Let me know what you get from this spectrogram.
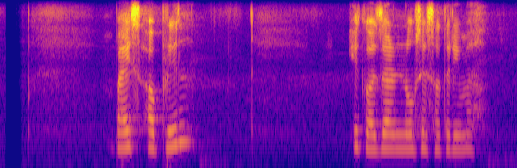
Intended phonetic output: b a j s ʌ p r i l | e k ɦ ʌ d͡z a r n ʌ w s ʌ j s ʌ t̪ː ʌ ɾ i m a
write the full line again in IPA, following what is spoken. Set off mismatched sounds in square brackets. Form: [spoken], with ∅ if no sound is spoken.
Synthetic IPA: b a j s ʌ p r i l | e k ɦ ʌ d͡z a r n ʌ w s ʌ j s ʌ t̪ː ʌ ɾ i m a

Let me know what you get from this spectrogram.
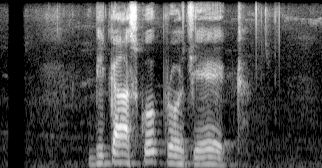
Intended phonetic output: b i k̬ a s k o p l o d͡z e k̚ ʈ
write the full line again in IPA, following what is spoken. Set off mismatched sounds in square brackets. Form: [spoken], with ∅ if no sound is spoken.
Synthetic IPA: b i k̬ a s k o p [r] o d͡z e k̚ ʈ

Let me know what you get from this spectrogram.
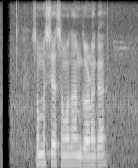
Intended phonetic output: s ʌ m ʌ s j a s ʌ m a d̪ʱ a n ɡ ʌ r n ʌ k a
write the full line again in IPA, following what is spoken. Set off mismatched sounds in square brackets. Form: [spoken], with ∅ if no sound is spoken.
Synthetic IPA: s ʌ m ʌ s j a s ʌ m a d̪ʱ a n ɡ ʌ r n ʌ k a

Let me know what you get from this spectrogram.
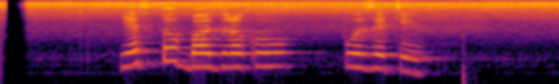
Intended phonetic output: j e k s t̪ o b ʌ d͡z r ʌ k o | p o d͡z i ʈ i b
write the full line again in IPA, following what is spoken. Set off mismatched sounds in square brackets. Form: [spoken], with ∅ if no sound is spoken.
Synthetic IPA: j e [∅] s t̪ o b ʌ d͡z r ʌ k o | p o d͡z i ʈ i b

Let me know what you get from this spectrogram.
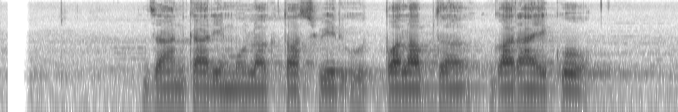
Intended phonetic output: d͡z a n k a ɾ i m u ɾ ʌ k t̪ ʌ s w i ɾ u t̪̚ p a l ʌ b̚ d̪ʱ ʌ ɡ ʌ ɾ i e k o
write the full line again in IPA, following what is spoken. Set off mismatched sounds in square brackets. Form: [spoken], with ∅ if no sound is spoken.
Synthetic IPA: d͡z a n k a ɾ i m u [l] ʌ k t̪ ʌ s w i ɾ u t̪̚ p [ʌ] l ʌ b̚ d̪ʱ ʌ ɡ ʌ ɾ [a] e k o

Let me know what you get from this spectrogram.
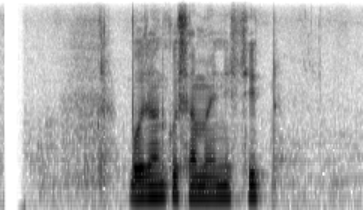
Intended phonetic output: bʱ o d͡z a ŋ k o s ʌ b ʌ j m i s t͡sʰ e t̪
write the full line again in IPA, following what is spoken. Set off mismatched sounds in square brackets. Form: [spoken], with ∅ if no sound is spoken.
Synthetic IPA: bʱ o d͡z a [n] k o s ʌ [m] ʌ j [n] i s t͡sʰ [i] t̪

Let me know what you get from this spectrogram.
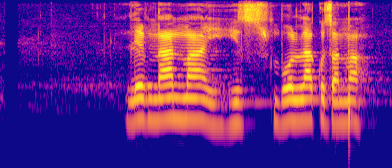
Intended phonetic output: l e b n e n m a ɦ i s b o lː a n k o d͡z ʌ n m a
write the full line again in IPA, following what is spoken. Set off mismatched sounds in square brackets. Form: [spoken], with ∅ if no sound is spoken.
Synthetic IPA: l e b n [a] n m a ɦ i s b o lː a [∅] k o d͡z ʌ n m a

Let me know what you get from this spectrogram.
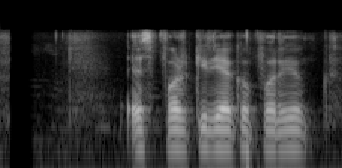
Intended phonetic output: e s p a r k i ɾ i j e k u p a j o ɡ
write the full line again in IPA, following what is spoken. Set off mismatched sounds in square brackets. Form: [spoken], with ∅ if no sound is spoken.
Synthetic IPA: e s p [ʌ] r k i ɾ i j [a] k [o] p [ʌ] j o ɡ

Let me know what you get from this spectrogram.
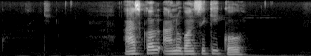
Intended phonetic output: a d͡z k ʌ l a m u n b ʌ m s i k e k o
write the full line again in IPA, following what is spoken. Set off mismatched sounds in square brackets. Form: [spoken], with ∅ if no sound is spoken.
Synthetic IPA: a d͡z k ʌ l a [n] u [∅] b ʌ [n] s i k [i] k o

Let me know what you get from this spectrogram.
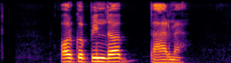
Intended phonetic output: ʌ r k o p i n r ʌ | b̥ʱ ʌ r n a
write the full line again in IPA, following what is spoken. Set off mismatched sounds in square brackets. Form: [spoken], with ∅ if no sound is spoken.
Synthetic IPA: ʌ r k o p i n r ʌ | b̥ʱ [a] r [m] a

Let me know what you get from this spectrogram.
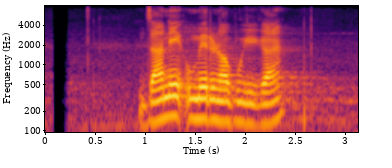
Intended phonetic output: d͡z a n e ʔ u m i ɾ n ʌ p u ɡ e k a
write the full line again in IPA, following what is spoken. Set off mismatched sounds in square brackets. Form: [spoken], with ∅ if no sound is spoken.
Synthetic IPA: d͡z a n e ʔ u m [e] ɾ n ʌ p u ɡ e k a

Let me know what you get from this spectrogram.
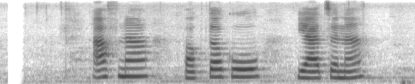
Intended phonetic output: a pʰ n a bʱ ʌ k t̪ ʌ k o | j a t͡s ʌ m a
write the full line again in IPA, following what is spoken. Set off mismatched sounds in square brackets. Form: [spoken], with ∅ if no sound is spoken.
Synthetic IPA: a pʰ n a bʱ ʌ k t̪ ʌ k o | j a t͡s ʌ [n] a

